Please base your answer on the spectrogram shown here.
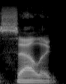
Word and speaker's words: Saelig: at a thread and no one could decide how to pronounce this game the developer I think calls it salad so that's what we're gonna call it salad is a game where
